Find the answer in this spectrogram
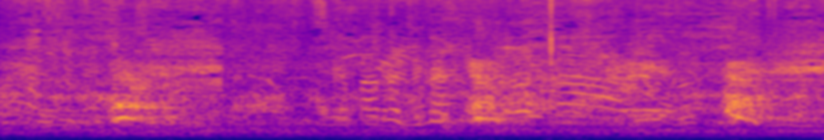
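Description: Dogs barking over the chatter of a crowd.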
